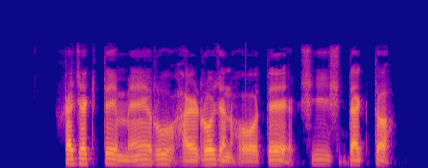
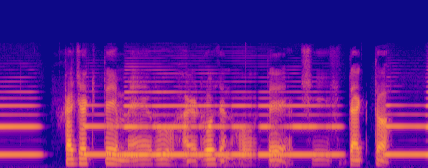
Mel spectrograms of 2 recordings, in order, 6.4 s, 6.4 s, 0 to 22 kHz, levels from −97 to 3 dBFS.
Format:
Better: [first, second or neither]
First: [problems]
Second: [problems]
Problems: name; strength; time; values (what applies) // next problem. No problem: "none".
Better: first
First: none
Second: noise reduction (neural mask model RNNoise)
